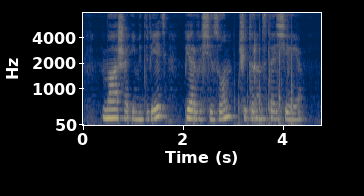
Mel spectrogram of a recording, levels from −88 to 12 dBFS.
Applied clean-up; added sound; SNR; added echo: none; Computer keyboard; 16 dB; reverberation time 0.3 s.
